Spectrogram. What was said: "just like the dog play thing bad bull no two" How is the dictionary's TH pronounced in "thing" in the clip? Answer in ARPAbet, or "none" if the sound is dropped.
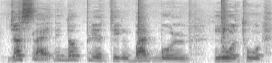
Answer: T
